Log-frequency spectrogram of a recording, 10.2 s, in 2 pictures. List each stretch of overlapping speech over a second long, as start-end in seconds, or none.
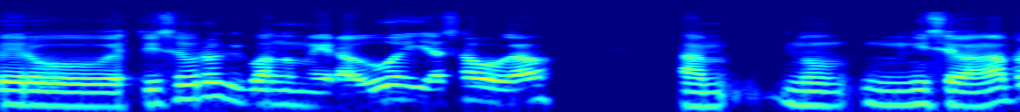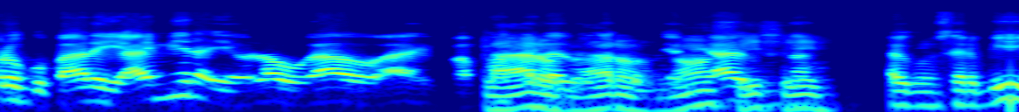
7.5-9.2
